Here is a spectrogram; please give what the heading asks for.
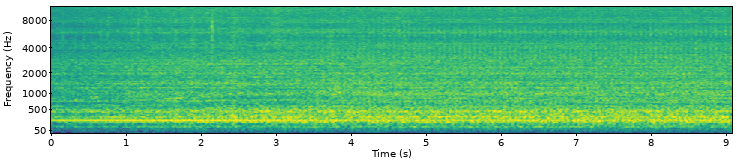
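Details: Gas furnace not heating the home; burners fire up, but the owner reported noise and the blower fan below is suspected. Steady droning hum with a fixed low tone over rushing air; the laboured blower fits a weak run capacitor.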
